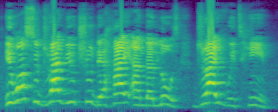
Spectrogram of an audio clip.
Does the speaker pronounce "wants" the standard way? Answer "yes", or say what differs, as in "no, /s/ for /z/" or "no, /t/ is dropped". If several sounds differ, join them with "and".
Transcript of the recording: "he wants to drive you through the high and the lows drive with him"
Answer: yes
